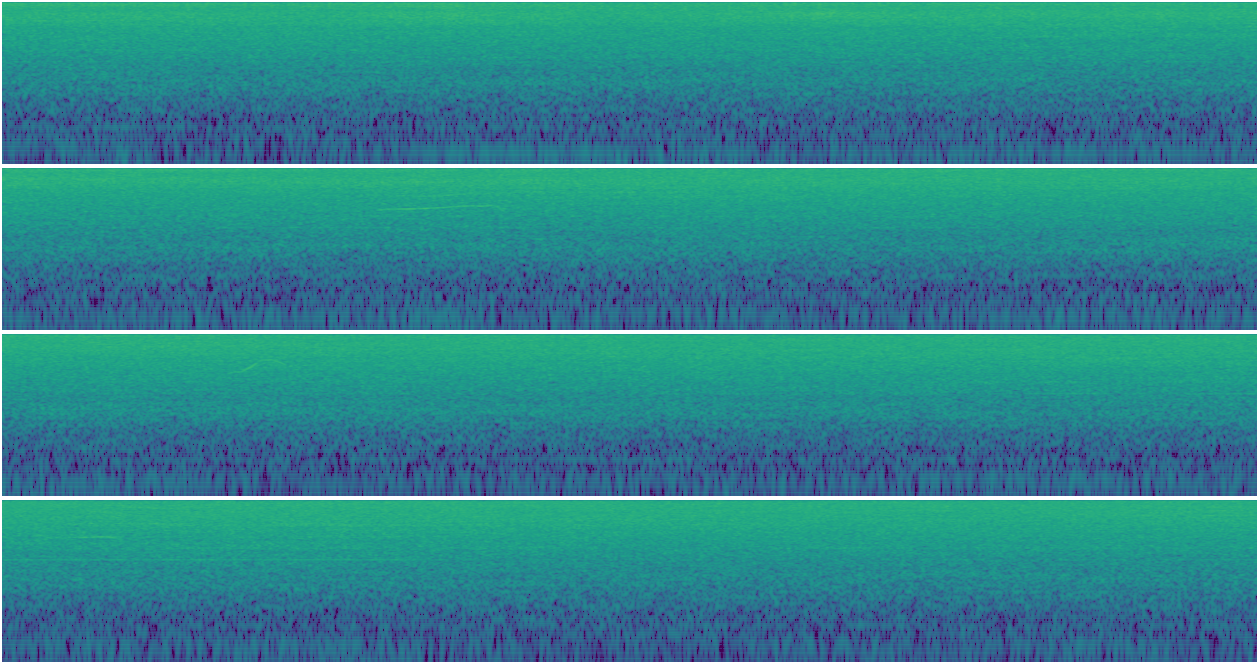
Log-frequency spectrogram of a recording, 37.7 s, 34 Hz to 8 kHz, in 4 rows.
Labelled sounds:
12.3	13.1	killer whale, 1.0 to 3.2 kHz

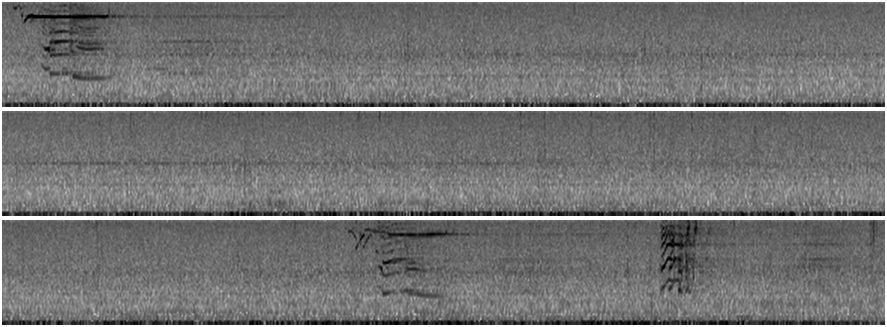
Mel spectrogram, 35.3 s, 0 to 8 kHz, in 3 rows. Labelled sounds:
0.0	1.5	killer whale, southern resident, 0.74 to 7.5 kHz

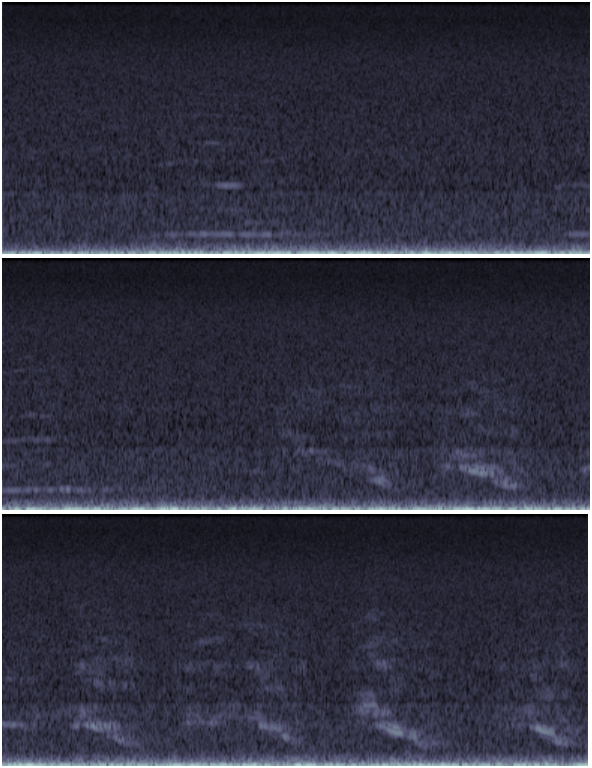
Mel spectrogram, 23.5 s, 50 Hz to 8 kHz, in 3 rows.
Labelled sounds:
2.8	3.2	humpback whale, 0.80 to 0.96 kHz
18.3	18.6	humpback whale, 1.6 to 1.8 kHz
20.4	20.7	humpback whale, 0.80 to 0.93 kHz

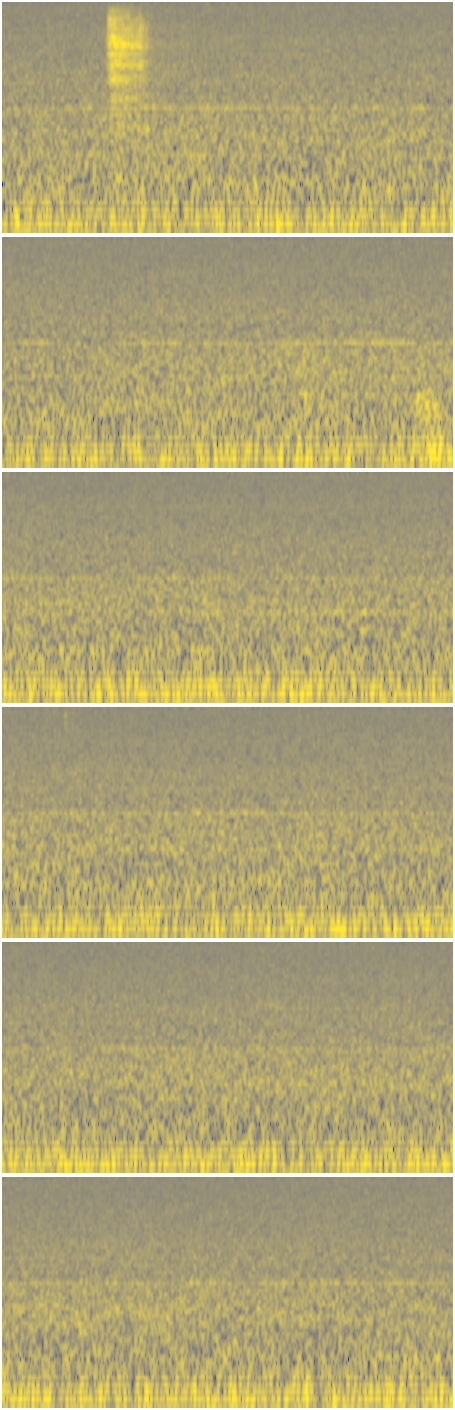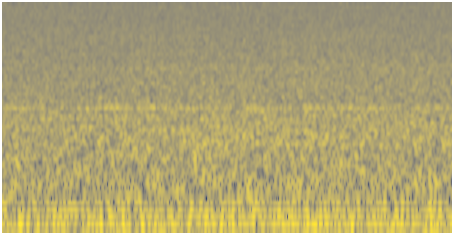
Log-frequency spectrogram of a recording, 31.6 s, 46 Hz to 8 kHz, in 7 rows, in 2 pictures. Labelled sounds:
1.1	1.4	vessel noise, 2.8 to 3.2 kHz

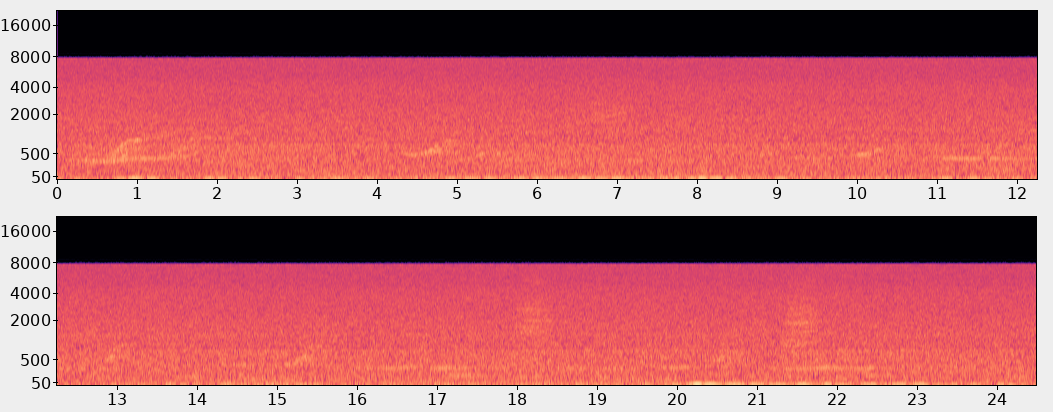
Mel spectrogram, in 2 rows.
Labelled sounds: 0.8	1.1	humpback whale, 0.80 to 0.96 kHz
21.4	21.7	humpback whale, 1.7 to 1.9 kHz

